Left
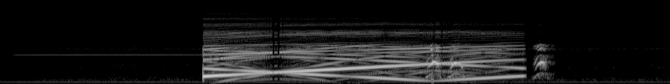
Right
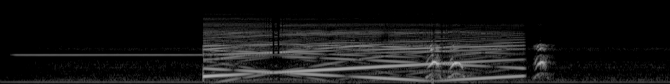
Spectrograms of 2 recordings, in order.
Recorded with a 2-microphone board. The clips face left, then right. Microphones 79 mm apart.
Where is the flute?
60° right (ahead or behind).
